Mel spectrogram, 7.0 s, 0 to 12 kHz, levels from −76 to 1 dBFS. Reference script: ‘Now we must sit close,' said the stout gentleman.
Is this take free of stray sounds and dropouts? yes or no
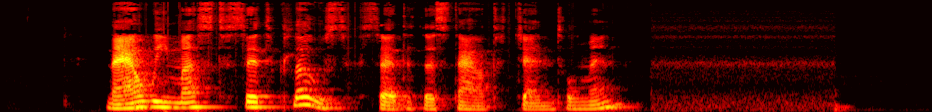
yes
